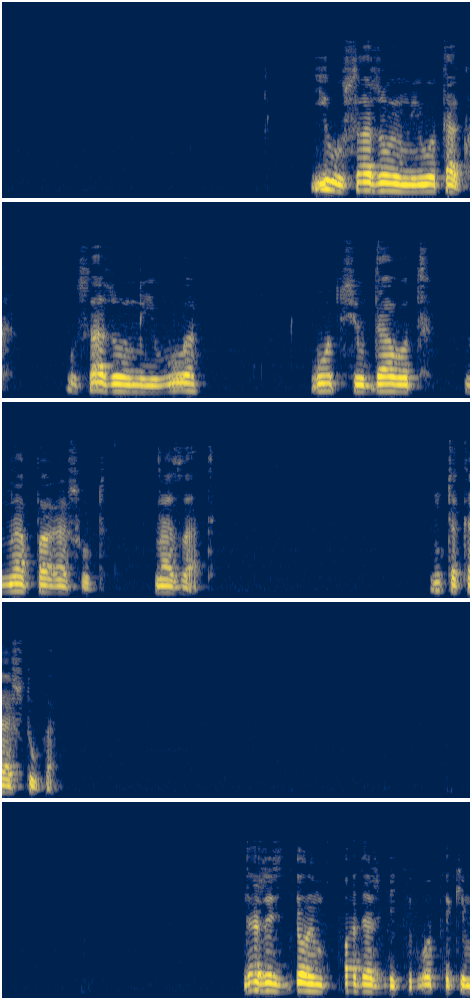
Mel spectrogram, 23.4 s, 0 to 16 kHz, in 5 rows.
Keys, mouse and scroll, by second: 0.7 middle click, 7.2 click, 8.6 click, 10.8 middle click, 12.4-12.8 scroll up 4, 15.3 middle click, 17.6 middle click, 18.7 shift+middle click, 19.6 middle click, 20.6 scroll down 1, 22.0 click.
